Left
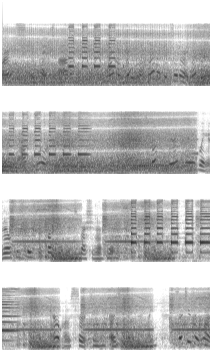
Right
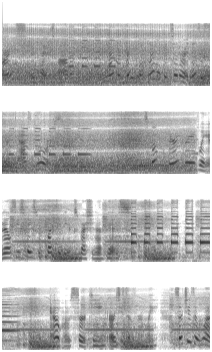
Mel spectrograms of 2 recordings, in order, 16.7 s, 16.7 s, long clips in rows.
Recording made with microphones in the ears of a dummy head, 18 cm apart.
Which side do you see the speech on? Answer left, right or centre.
right.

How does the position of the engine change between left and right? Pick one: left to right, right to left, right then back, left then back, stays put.
right to left.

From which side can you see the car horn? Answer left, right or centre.
left.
